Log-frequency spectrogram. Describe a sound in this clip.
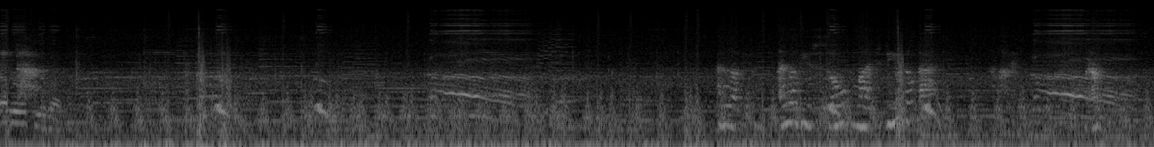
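Arcade game music plays steadily.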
